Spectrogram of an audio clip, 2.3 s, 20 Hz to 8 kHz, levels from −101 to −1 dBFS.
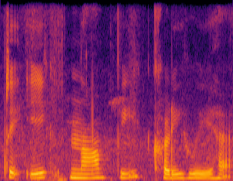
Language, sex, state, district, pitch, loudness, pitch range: Hindi, female, Chandigarh, Chandigarh, 185 Hz, -21 LUFS, 175-195 Hz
